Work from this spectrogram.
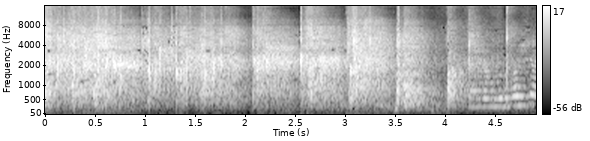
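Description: A group of schoolchildren at a primary school quiz claps in unison, loud rhythmic bursts of applause that fade toward the end as a voice begins speaking.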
